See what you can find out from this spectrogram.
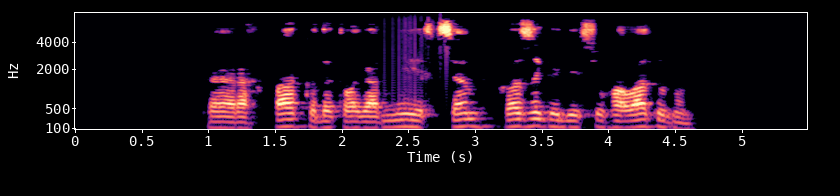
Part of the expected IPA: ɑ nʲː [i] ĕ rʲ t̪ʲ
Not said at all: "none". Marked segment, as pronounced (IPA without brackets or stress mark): i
